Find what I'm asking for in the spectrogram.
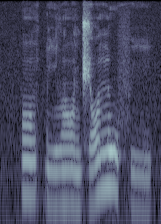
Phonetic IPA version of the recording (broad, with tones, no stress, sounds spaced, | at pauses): ɔ̃˧ k͡p i˨ l ɔ̃˨ d͡ʒ ɔ˨˦ n u˦˨ f i˨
